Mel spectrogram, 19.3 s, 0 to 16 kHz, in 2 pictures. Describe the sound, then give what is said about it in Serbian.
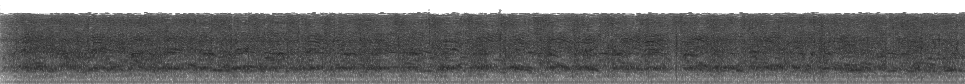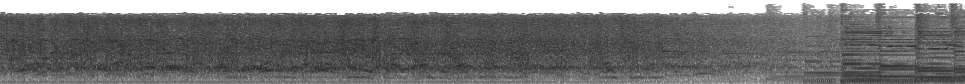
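A huge crowd of about 200,000 mourners applauds and chants along a funeral procession route in Belgrade in the later 20th century. The dense roar of clapping and voices is loud and unbroken, and its character shifts briefly near the end. “200.000 ljudi u špaliru od kapele do mesta sahrane aplauzom i skandiranjem je pratilo pogrebnu povorku. Evo jednog dela tonskog snimka.”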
